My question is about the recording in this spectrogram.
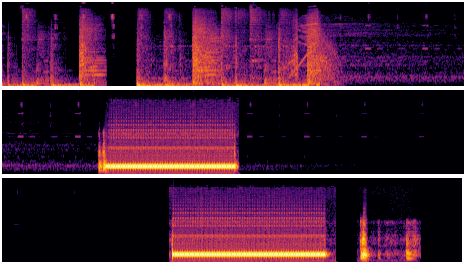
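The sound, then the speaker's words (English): A phone handset clatters and is dialed for a call to an anonymous caller, followed by two long, steady ringing tones separated by several seconds of silence, ending with a faint click. “A huge thanks to Attuned to the Moon for making this phone call possible.”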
